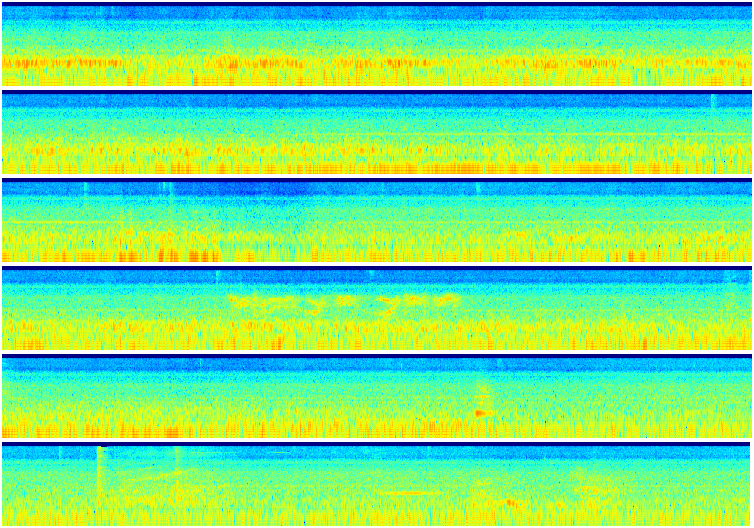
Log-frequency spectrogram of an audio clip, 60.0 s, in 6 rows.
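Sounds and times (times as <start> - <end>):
train interior running noise: 0.0 - 59.9
thin high tone: 55.0 - 56.3.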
